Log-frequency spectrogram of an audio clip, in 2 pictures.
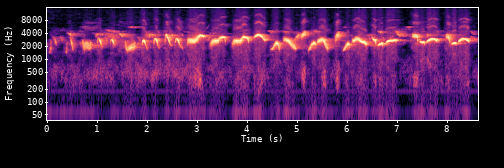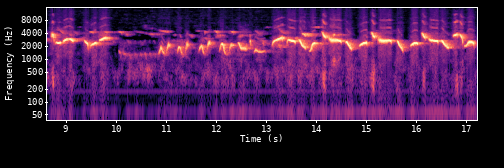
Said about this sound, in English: Melodious laughing thrush are native to southern China and southern Asia and were first brought here as cage birds by cane workers from China in the late 1800s.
